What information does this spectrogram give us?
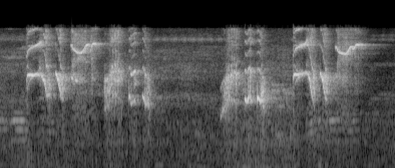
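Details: Indonesian orange-headed thrush giving its melodious song in three separated bursts, each a tumble of high whistles, down-slurred notes and scratchy trills, with short silent gaps between phrases.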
